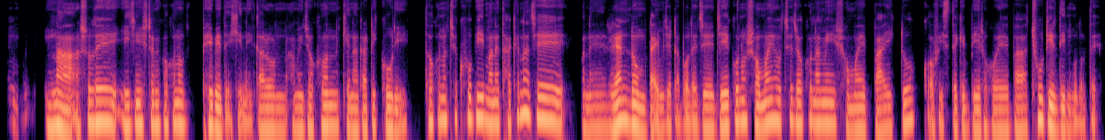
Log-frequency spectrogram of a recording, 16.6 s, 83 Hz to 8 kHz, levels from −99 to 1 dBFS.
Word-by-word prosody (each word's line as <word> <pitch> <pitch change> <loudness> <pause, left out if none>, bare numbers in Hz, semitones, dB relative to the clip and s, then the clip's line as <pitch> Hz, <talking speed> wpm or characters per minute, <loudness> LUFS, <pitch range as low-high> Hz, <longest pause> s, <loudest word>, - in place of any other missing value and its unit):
হুম। 140 -4 -14 0.6
না, 130 -2 +6 0.2
আসলে 145 +3 +2 0.4
এই 130 - +3
জিনিসটা 140 -1 0
আমি 135 - +1
কখনো 140 +1 +1 0.4
ভেবে 130 -3 +3
দেখিনি। 65 +2 -5
কারণ 115 0 +1 0.2
আমি 120 -1 -1
যখন 130 +1 0 0.2
কেনাকাটা 115 +1 -1 0.2
করি 115 -2 +2 0.4
তখন 150 +4 -1
হচ্ছে 160 +2 -3
খুবই 170 0 +2
মানে 145 0 +3
থাকে 140 +6 -5
না 200 - +6
যে 170 -2 +4 0.6
মানে 120 0 -3 0.3
রেনডম 140 -2 +5
টাইম। - - +1
যেটা 125 - -3
বলে 65 +1 -1
যে 125 - +2 0.2
যেকোনো 135 +4 +3
সময় 135 +3 +3
হচ্ছে 145 0 -4
যখন 140 +1 -1
আমি 145 0 +2 0.2
সময় 115 -2 -1 0.2
পাই 110 +1 0
একটু 135 +2 -4 0.3
অফিস - - -5
থেকে 115 0 -3
বের 115 -1 0
হয়ে 115 0 -1
বা 115 -1 0 0.2
ছুটির 140 -6 +4
দিনগুলোতে। 115 0 -4
130 Hz, 150 wpm, -23 LUFS, 115-145 Hz, 0.6 s, না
